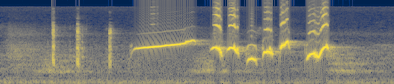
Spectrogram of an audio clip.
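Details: Female white-rumped shama stimulating the male: three soft clicks, then a long, rising, clear whistle, followed by a fast series of five or six rich, warbled notes that jump between pitches.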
